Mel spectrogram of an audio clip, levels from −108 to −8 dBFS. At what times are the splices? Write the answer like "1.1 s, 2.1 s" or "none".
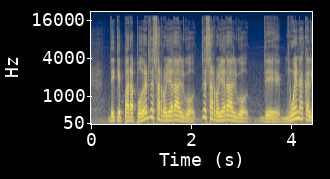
2.2 s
